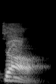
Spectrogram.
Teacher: हवा भी लगेगी और घर्षण भी हो रहा है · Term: स्पर्श संघर्षी व्यंजन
